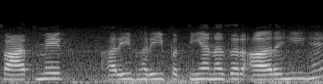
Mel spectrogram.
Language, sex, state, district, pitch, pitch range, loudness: Hindi, male, Punjab, Fazilka, 245 Hz, 235-250 Hz, -16 LUFS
